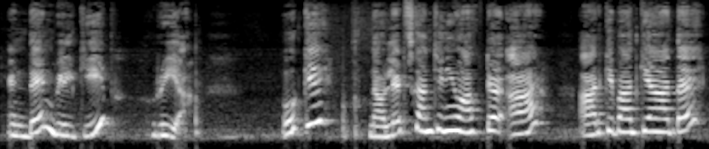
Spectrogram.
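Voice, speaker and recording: A woman teaches young children the alphabet, spelling words out letter by letter. Her high voice swoops up and down in a sing-song way. She speaks very slowly and clearly. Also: a bit bright. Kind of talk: children's lesson, mixing English and Hindi.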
